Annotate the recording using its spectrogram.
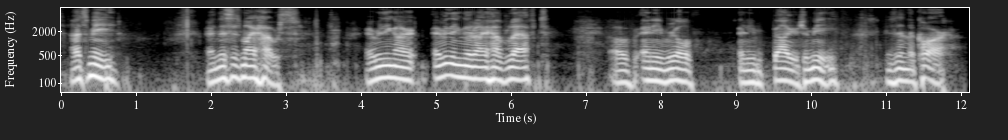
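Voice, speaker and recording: Amid noticeable background noise, a man of medium pitch speaks at a fairly slow pace with ordinary pitch variation and long, frequent pauses. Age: 70s. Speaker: homeless man living in his car. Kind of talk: casual talk to camera.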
